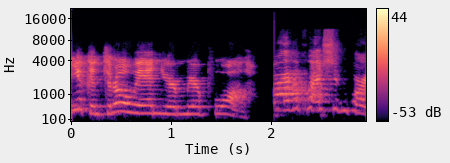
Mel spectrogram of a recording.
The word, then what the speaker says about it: mirepoix: Mirepoix. So we have to say it like the French, mirepoix. It's like M-U-R phonetically, mirepoix.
